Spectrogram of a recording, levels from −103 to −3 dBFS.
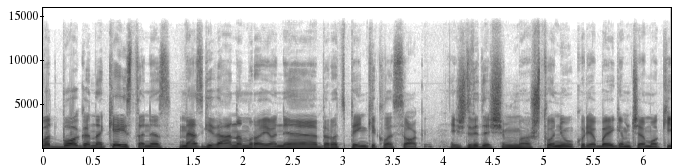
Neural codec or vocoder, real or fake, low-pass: none; real; 14.4 kHz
